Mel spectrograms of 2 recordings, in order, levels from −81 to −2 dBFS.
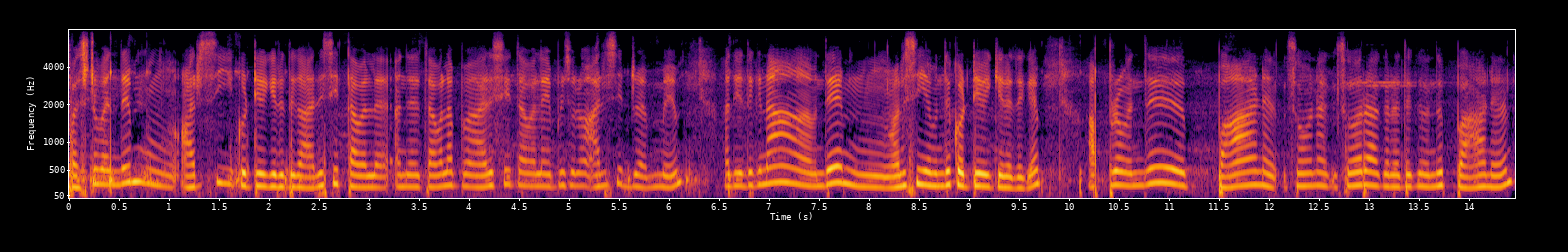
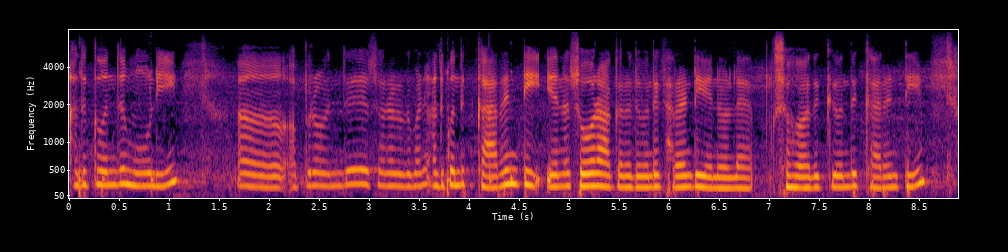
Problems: constant background noise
